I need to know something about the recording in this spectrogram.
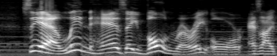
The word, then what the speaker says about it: Vulnerary: Lyn has a Vulnerary or as I called it as a kid, a Volvanary. Uh I mispronounced a lot of item names and weapon names in this game.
